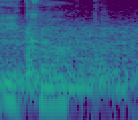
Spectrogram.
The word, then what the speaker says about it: ICO: you do it's awesome also it's pronounced eco 95 PCM magazine bottom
